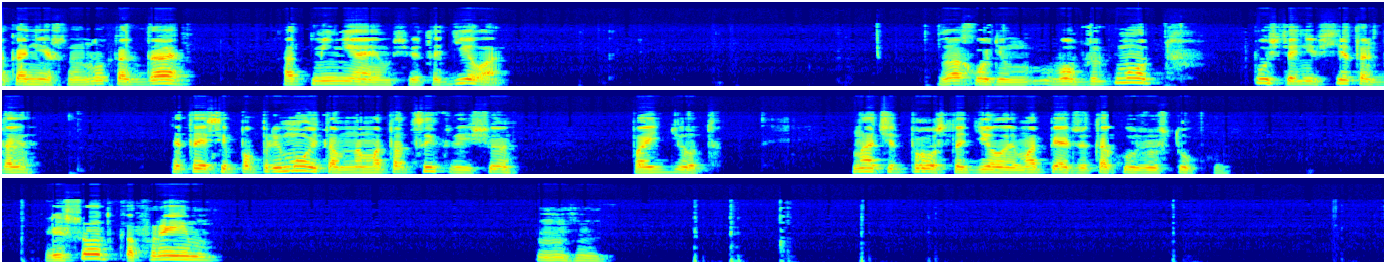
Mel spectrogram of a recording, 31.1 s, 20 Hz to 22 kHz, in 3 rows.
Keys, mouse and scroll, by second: 0.3 ctrl+z, 1.1 ctrl+z, 2.6 middle click, 4.4 click, 5.5 click, 7.1 click, 10.5 click, 11.1 middle click, 12.2 middle click, 13.5 click, 15.5 click, 19.5-31.0 drag.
